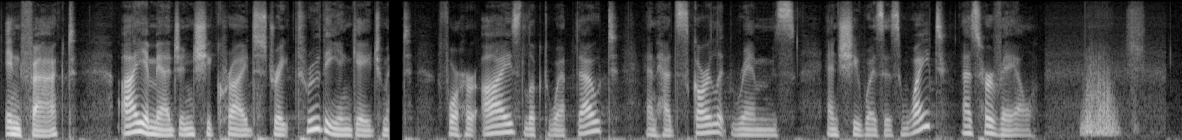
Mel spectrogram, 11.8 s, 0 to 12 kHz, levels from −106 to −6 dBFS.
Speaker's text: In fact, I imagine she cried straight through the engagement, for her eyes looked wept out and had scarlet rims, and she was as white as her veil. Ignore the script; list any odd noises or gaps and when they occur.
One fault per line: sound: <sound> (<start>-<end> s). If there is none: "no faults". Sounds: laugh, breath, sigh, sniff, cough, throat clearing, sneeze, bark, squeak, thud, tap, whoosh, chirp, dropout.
sound: dropout (3.9-4.0 s)
sound: sniff (10.8-11.5 s)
